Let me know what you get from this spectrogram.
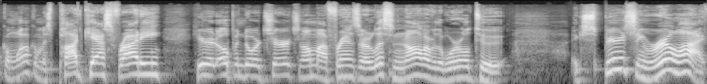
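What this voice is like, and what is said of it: Hick accent. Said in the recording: “We recognize your hick accent.”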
